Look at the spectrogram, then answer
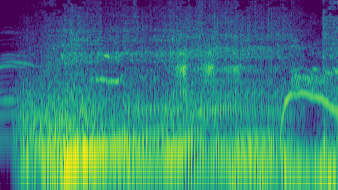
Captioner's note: engine revs; chuckles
